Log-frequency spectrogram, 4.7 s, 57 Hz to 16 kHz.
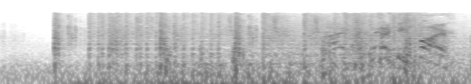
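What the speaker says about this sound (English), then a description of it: "I'm taking fire!" Steady, dense automatic gunfire from a PS4 video game, with heavy bursts and booming shots packed together throughout, loud and continuous, with voices beneath it.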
